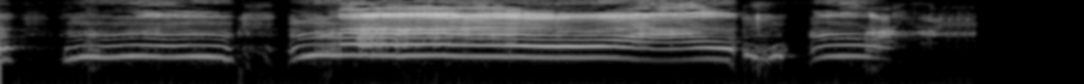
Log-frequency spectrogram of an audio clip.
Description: A just born or newborn baby cries for the first time.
